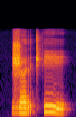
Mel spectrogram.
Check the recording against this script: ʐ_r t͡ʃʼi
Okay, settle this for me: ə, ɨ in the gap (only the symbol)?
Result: ə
